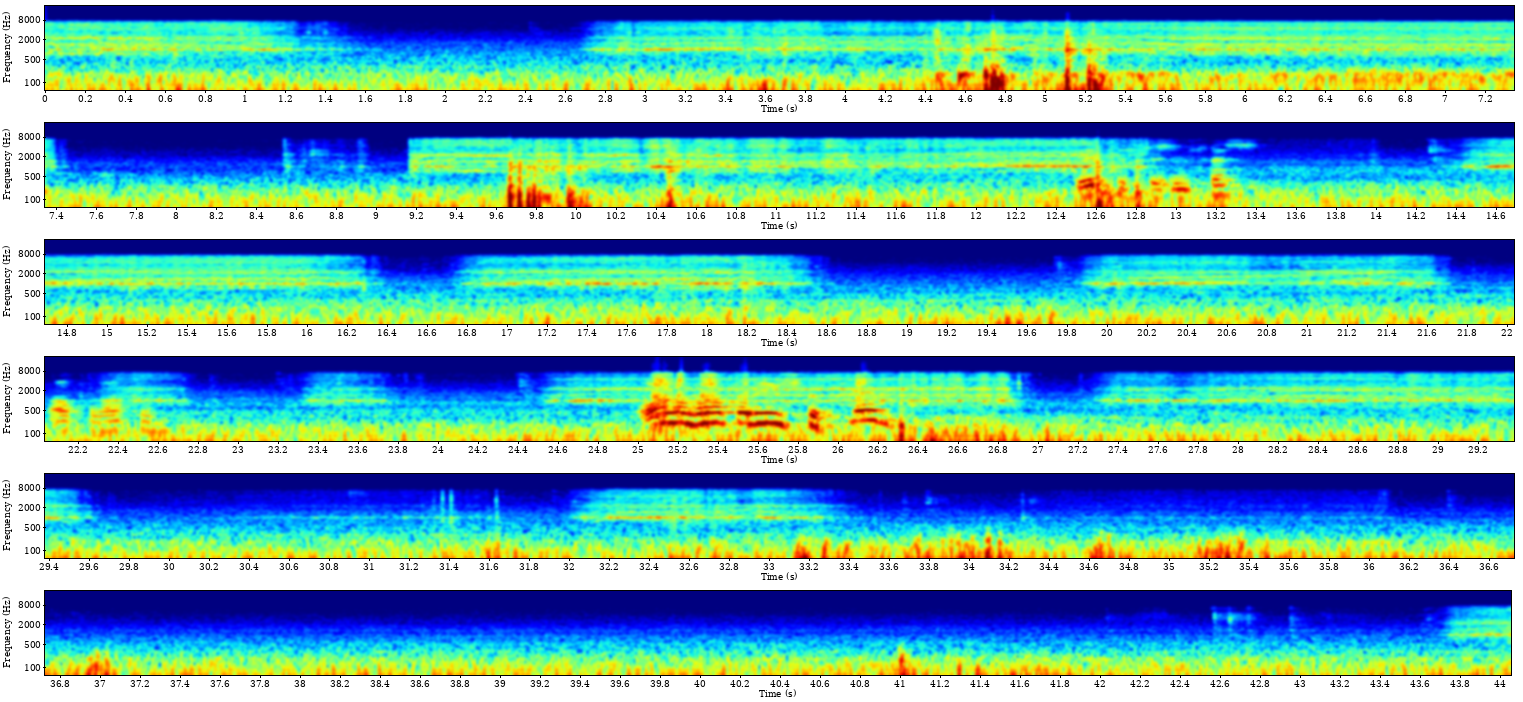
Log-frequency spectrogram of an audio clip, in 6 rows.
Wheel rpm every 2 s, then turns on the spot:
110, 70, 160, 130, 70, 190, 80, 90, 90, 40, 100, 20, 100, 100, 110, 10, 60, 10, 0, 0, 0, 10.
18-20 22-24 34-36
